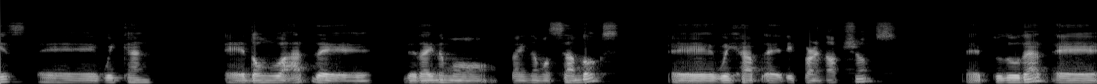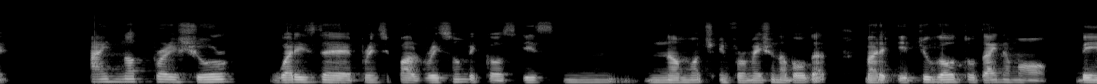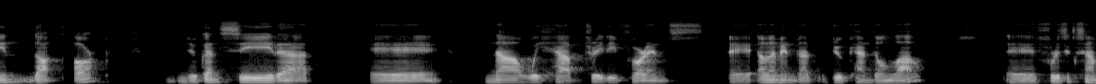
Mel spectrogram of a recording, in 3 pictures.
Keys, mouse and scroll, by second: 4.0-4.6 scroll down 4, 12.2-13.1 scroll down 4, 13.2-13.5 scroll up 2, 14.3 scroll up 2, 18.1 click, 19.2 BackSpace, 19.6 Return, 21.0 click, 24.1 click, 28.6 click, 28.7-29.6 scroll up 2, 29.6-29.9 scroll up 1, 29.9 scroll down 2, 30.6-31.5 scroll up 2, 31.5-32.9 scroll up 1.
